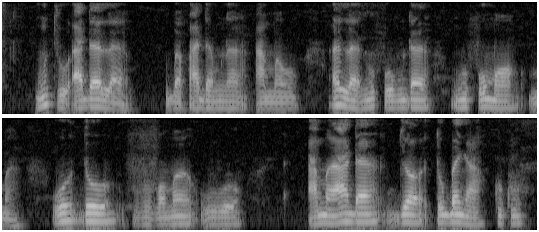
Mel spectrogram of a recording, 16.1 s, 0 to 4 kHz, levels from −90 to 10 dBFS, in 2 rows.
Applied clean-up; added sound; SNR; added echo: none; none; none; none.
